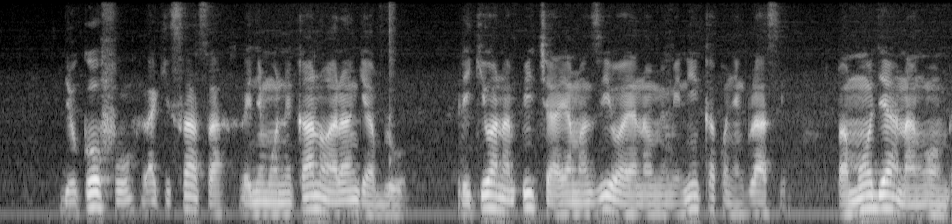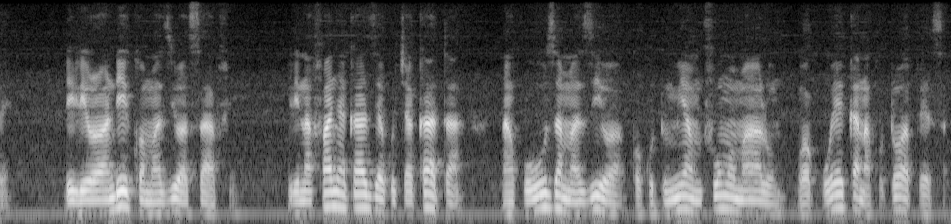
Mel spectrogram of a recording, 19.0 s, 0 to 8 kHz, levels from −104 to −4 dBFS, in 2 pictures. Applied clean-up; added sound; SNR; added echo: none; none; none; none.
